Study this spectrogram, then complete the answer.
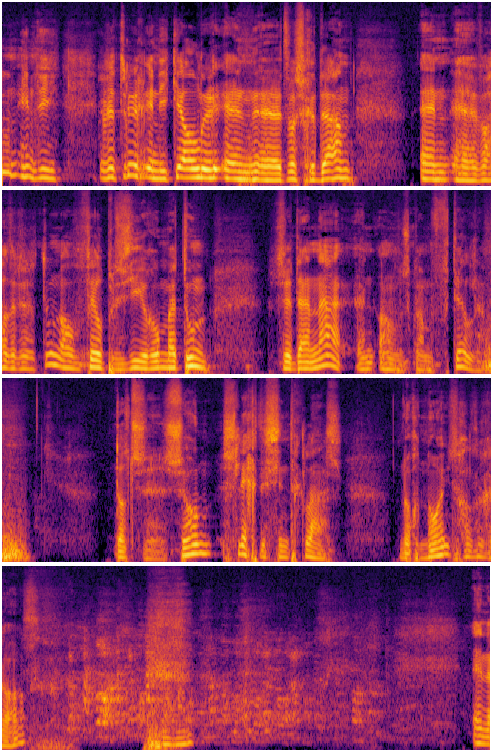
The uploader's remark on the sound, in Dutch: Bevond die hoek zich in Oostende voor een publiek van 1.500 kinderen.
